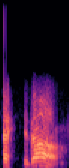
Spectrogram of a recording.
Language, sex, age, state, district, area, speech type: Manipuri, male, 30-45, Manipur, Kakching, rural, conversation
